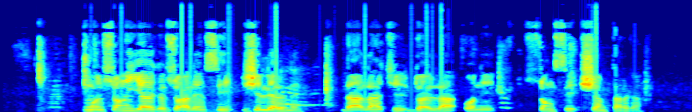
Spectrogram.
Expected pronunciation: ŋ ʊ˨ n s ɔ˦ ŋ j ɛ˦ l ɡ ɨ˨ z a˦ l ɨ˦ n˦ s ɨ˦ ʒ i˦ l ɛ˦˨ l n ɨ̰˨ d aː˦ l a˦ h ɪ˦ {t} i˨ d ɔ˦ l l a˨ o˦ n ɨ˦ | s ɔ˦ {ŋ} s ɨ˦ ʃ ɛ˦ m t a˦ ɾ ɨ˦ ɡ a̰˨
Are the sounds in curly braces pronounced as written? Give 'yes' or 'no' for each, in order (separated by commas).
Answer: no, yes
